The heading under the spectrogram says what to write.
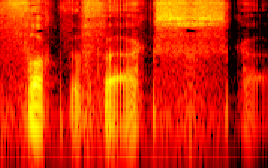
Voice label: fuck the facts, male spoken word; MALE MISC

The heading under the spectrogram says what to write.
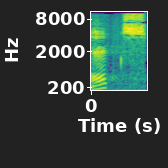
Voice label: "x", male British; Alphabet

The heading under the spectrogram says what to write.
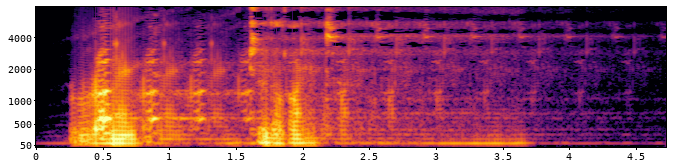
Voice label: processed male vox poetry bits; Robotic or Stuttery or Spooky

